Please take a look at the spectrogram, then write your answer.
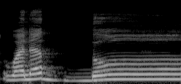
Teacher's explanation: मद के बाद शद्दा आ रही है, लिहाजा आपने इसको 6 काउंट स्ट्रेच करना है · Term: मद लाजिम कलमी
